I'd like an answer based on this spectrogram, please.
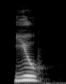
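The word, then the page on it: jo: Danish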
